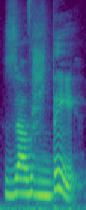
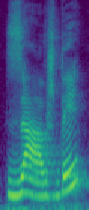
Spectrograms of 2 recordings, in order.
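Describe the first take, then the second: First: "завжди" stressed on ДИ, then falling; stress on last syllable. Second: "Завжди" stressed on ЗАВ, ending on a rise; stress on first syllable. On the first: Teacher contrasting for learners, "завжди" stressed on ДИ. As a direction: hit the final syllable of "завжди". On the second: Teacher contrasting for learners, "Завжди" stressed on ЗАВ. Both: Shown as a demonstration. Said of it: "Can you hear the difference?".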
